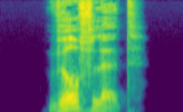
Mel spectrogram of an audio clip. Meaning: second-person plural subjunctive I of würfeln
- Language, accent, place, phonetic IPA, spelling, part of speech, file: German, Germany, Berlin, [ˈvʏʁflət], würflet, verb, De-würflet.ogg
